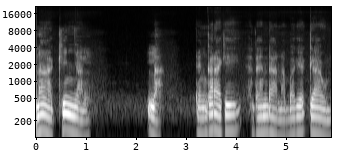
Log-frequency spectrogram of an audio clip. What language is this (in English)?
Masai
